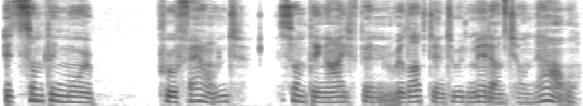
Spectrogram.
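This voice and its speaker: A young woman voicing a calculating female thief boss in an ASMR roleplay. She speaks softly and formally, dropping into whispers. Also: fairly low pitch, steady tone, creaky, dry recording. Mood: tender confession. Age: young adult. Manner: measured, precise, formal scolding.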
